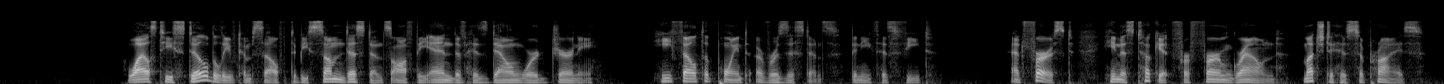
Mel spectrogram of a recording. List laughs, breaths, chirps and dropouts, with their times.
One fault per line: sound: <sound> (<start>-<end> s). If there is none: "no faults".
no faults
